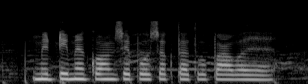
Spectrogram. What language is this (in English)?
Magahi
